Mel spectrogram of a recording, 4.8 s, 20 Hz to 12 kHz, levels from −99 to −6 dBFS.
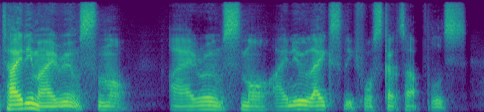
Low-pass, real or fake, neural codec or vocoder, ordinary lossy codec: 10.8 kHz; fake; codec, 16 kHz in and 24 kHz out, 0.4 kbps, LongCat-Audio-Codec, fine tuned four codebook decoder; none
